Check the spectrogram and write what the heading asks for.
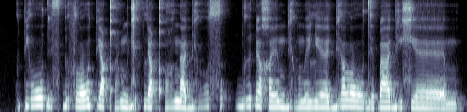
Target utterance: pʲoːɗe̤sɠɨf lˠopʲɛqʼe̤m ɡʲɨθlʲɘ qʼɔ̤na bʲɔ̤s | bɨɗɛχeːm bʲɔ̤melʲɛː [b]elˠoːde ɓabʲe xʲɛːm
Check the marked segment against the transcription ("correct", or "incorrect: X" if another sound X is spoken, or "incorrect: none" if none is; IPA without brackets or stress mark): incorrect: bʲ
